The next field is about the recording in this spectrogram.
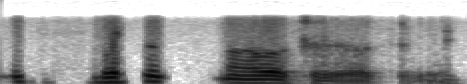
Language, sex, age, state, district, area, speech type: Malayalam, male, 60+, Kerala, Kasaragod, urban, conversation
